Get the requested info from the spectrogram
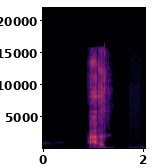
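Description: A single crunchy bite sound effect, like biting into something crisp, about a second in, lasting about half a second. It comes just after the last notes of a jingle fade out.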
